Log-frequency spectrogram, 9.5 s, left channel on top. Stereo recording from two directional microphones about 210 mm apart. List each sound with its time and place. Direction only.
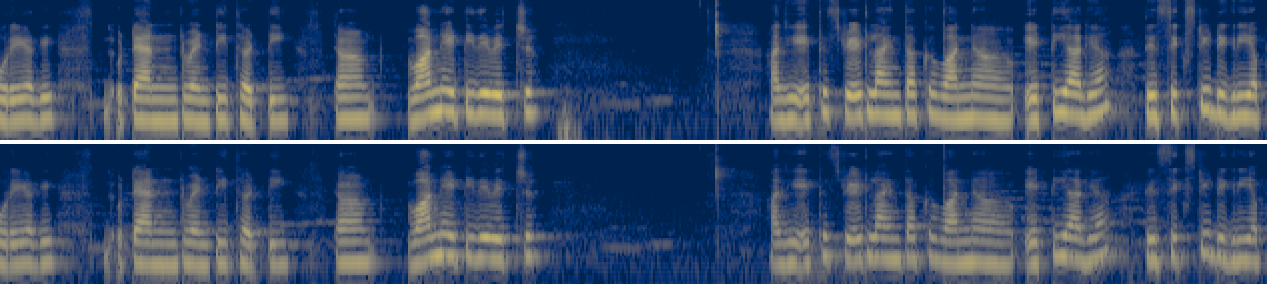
0.0 s speech: 30° left (ahead or behind)
5.3 s speech: 40° left (ahead or behind)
